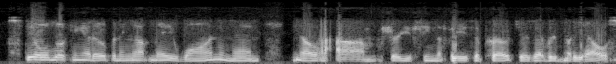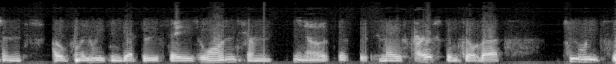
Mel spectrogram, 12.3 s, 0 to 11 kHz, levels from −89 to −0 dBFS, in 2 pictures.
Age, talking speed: 40-59, 185 wpm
